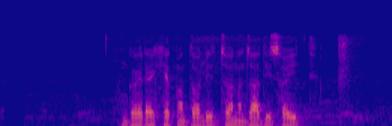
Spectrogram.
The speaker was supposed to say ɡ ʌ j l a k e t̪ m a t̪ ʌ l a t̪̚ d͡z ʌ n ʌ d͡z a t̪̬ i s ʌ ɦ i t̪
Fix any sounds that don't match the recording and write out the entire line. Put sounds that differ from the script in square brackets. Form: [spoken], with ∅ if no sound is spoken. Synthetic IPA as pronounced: ɡ ʌ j [ɾ] a [kʰ] e t̪ m a [d̪] ʌ l [i] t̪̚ d͡z ʌ n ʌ d͡z a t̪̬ i s ʌ ɦ i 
